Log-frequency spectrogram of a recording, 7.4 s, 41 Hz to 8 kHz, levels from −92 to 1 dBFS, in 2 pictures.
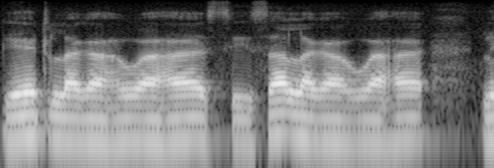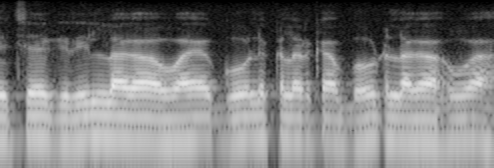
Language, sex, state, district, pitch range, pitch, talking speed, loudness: Hindi, male, Bihar, Patna, 95-100 Hz, 100 Hz, 160 wpm, -16 LUFS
